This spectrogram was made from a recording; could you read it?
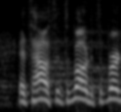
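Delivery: rattled-off, nonstop delivery. Showing how they guess at Pictionary, talking as fast as possible. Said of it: "I just keep talking as fast as I can".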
